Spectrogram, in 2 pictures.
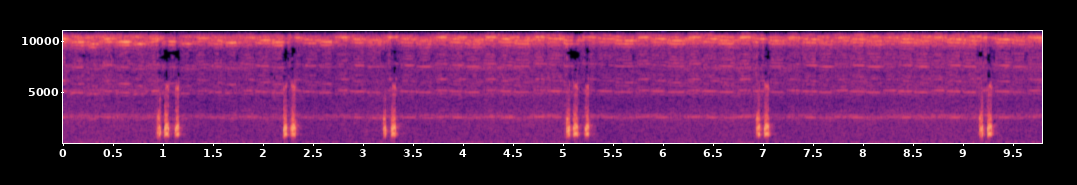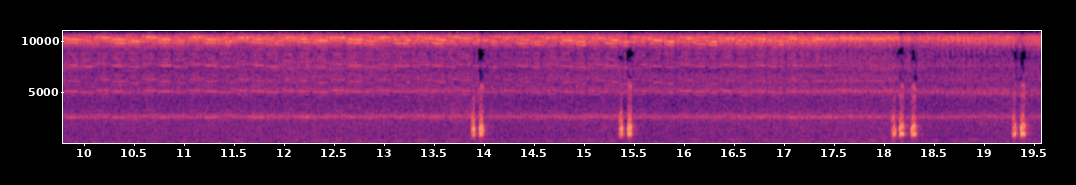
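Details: A wild male Indian purple frog (Nasikabatrachus sahyadrensis), calling from above ground in India's Western Ghats, gives short, clucking croaks at uneven intervals over a steady insect hum.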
